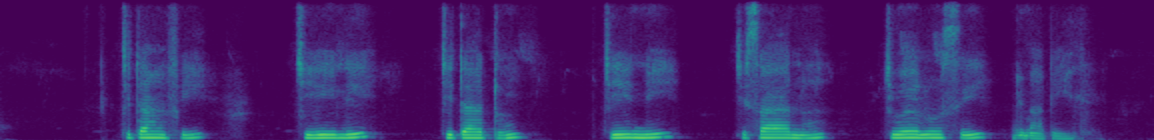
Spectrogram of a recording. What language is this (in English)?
Fipa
